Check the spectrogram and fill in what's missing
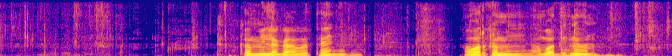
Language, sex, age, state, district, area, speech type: Santali, male, 18-30, West Bengal, Purba Bardhaman, rural, spontaneous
